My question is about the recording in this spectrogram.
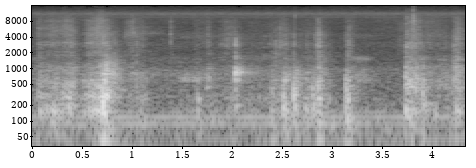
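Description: Handling noise as small objects are put back in place: a few knocks and scrapes, the loudest about three-quarters of a second in and another just before the end.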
